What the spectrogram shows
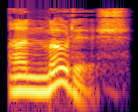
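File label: "unmodish", British English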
